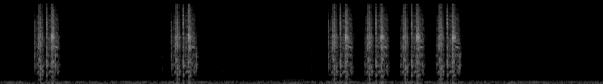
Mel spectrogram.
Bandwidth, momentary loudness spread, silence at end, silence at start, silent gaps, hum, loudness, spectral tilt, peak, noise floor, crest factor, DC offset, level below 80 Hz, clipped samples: 19 kHz; 8 LU; 0.9 s; 0.1 s; none; none; -31 LUFS; 1 dB/octave; -8 dBFS; -60 dBFS; 30 dB; under 0.1%; -60 dBFS; under 0.1%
